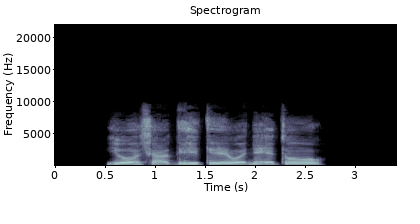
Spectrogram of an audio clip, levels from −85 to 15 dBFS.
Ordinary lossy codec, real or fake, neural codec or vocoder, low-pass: MP3, 64 kbps; fake; codec, 44.1 kHz, 3.4 kbps, Pupu-Codec; 9.9 kHz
